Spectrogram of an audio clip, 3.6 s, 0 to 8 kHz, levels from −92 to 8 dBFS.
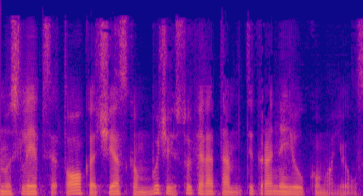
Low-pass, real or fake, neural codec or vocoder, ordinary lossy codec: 7.2 kHz; fake; codec, 16 kHz, 0.7 kbps, FocalCodec; AAC, 32 kbps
